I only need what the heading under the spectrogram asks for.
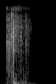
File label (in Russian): zvuk pereloma palca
